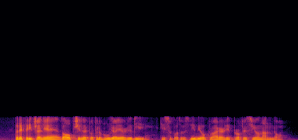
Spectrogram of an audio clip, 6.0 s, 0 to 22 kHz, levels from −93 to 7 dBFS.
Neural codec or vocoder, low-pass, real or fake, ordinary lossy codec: codec, 16 kHz, 1 kbps, FunCodec, trained on LibriTTS, 50 frames a second; 3.6 kHz; fake; none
